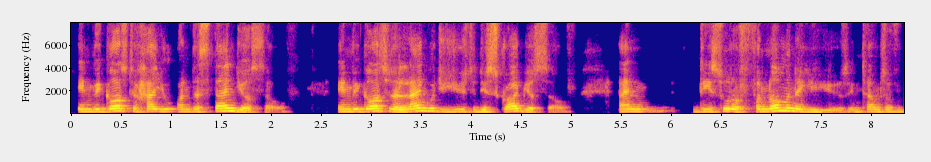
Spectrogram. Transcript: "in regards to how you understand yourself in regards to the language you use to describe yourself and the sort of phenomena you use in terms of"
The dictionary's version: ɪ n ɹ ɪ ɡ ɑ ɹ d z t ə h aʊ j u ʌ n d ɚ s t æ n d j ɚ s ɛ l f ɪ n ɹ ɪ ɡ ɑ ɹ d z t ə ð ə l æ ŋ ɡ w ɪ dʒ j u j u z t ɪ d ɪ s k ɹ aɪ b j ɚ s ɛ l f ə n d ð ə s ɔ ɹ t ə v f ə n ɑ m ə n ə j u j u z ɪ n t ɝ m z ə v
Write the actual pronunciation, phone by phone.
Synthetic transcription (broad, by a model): ɪ n ɹ ɪ ɡ ɑ ɹ d z t ə h aʊ j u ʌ n d ɚ s t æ n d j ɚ s ɛ l f ɪ n ɹ ɪ ɡ ɑ ɹ d z t ə ð ə l æ ŋ ɡ w ɪ dʒ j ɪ j u z t ɪ d ɪ s k ɹ aɪ b j ɚ s ɛ l f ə n ð ə s ɔ ɹ t ə v f ə n ɑ m ə n ə j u j u z ɪ n t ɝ m z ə v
